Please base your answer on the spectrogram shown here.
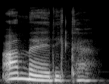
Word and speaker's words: América: Rio Eu me chamo América a pronúncia da Alemanha tinha o som de dois erres o neuzelandês achou engraçada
